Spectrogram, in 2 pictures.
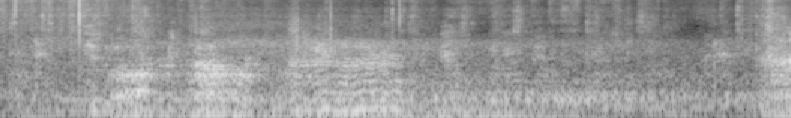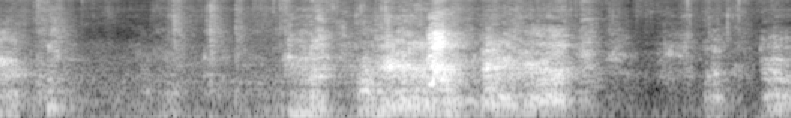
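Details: Jindo dogs Sundol, Baekho and Ttoksuni, a Korean native breed, out for exercise: loud harsh barks in uneven bursts, the strongest volley near the end, with low growling and a human voice in the background.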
